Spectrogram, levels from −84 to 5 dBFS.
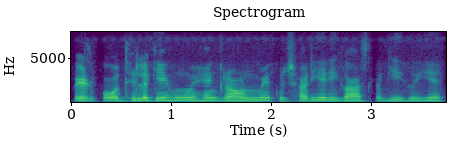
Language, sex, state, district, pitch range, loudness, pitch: Hindi, female, Uttar Pradesh, Lalitpur, 170-180 Hz, -19 LUFS, 170 Hz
